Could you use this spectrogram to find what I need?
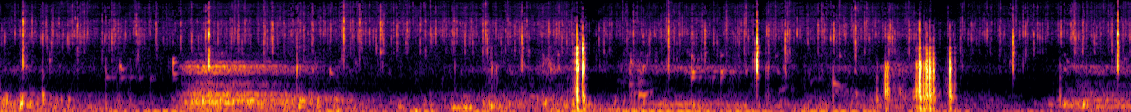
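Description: A diver breathes in through a hissing regulator underwater.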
